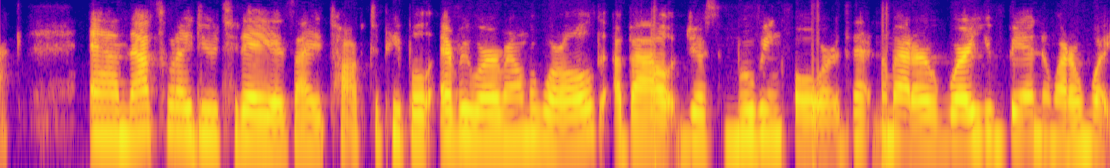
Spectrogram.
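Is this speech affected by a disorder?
No.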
